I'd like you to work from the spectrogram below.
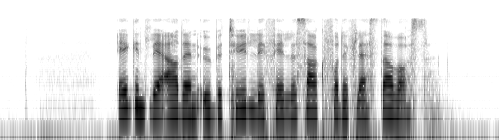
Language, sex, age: Norwegian, female, 31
